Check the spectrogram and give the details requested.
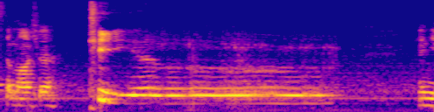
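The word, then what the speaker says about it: Tyr: When lowering the straight arms, pronounce the mantra, tear, and you strongly pronounce the T, and that gets the consciousness into activity.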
